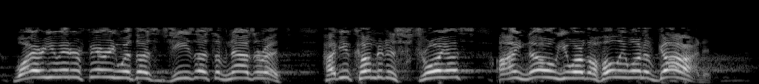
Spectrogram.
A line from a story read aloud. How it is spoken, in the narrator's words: a man in the synagogue who was possessed by an evil spirit began shouting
